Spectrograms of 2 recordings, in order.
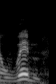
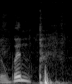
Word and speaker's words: wimp: don't be such a whmp the word is wimp not not whim why is it that the Asians can't pronounce the last letter in a word black Breeze here black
